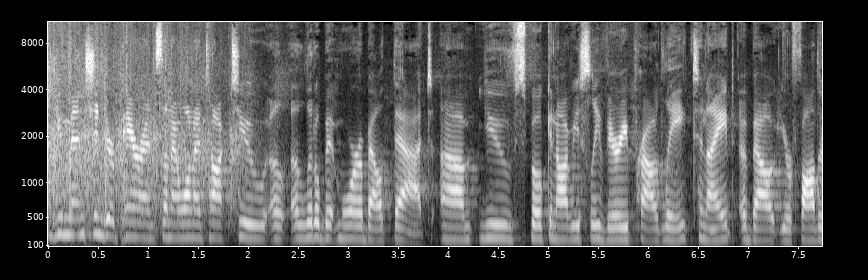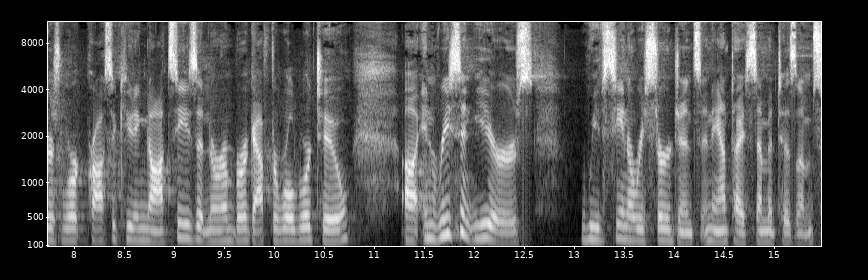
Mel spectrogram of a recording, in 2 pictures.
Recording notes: live town hall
